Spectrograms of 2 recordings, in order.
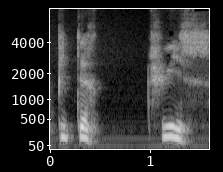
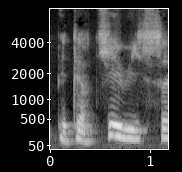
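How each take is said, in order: First: "Thuis" as one short syllable, a slip; "Peter Thuis", name clipped short; misread name. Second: "Thiehuis" said as tjeis, the fix; "Peter Thiehuis", careful corrected take; corrected name. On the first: (nom écorché, "Thuis" en une syllabe) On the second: (nom corrigé, "Thiehuis" prononcé tjeis) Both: Real, not acted. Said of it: "euh, pardon".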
